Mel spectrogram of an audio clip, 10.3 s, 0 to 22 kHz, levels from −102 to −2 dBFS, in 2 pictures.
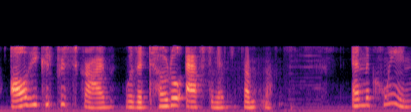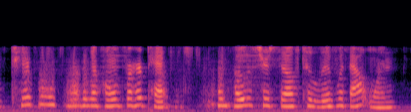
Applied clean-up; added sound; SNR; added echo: neural separator model SepFormer DNS4.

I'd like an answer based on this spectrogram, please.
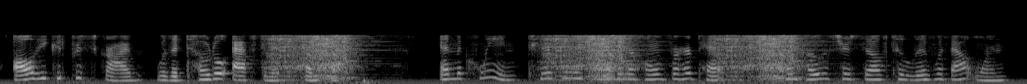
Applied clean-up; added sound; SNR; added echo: none; Tools; -2 dB; reverberation time 0.5 s.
